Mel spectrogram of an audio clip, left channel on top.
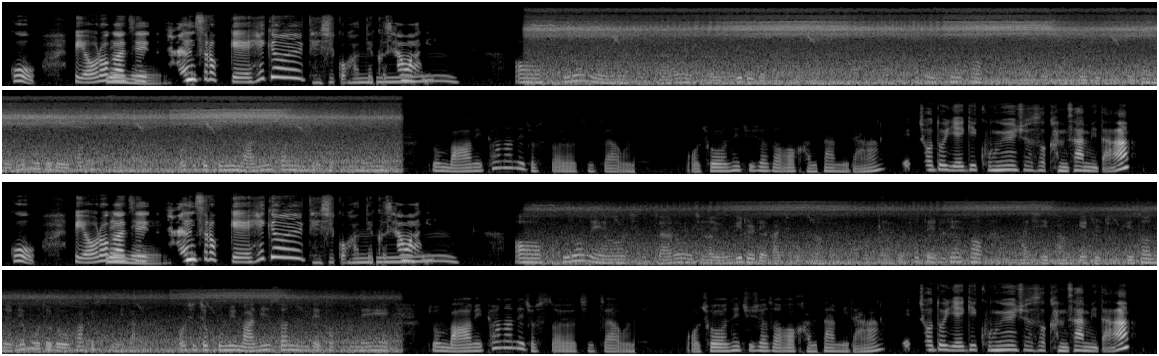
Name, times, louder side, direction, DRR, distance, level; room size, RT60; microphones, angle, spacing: voice 1, 0.0-4.3 8.8-9.0 20.7-22.8, equal, ahead, 0.5 m, -26 dB
voice 2, 1.0-1.6 3.4-4.6 5.1-12.9 13.3-17.9 18.4-20.4, right 2 dB, 85° right, 2.1 m, -32 dB
sound 1, 5.2-15.6, left 7 dB, 75° left, 1.2 m, -29 dB
open air
head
